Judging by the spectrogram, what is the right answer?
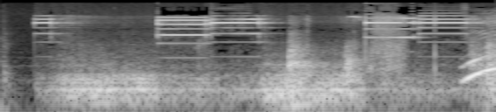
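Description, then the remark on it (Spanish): A Nokia phone plays a custom ringtone created on it by a radio listener: bright, high electronic beeps in short melodic phrases over a steady low rumble of background noise, ending with quick rising chirps. “Perdón, Pacho, es un ringtone.”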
